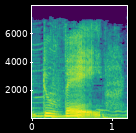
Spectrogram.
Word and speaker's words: duvet: 对了，那这个羽绒被的单词呢，就是 duvet, D-U-V-E-T, T 是不发音的。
